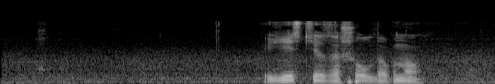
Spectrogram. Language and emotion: Russian, neutral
